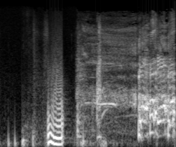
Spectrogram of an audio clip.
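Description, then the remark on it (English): A few small puffs lead into a short, buzzy fart right up against the microphone, followed by breathy, noisy rustling and muffled laughter. “Yes, dude, fart into the mic.”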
